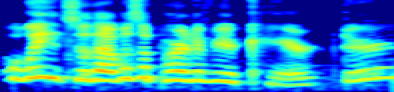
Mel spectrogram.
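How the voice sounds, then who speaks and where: A woman's voice: very high voice, big pitch swings, fast, fairly bright tone, dry recording, soft background music. A woman playing a murder mystery game, giggly and teasing. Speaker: game player. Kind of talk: casual chat.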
